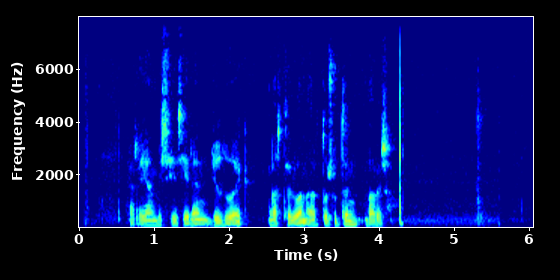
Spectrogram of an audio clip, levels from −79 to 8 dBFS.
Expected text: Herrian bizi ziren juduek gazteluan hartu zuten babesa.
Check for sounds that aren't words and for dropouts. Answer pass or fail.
fail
